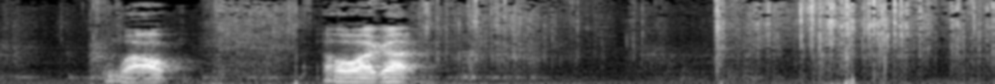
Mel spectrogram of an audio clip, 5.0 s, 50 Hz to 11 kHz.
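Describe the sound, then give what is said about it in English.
A wrapper on a pack of 1991–92 Upper Deck hockey cards crinkles and tears open in a burst of sharp crackles over the final second and a half, after a couple of brief vocal sounds. “Yes, more hockey cards. This is the gimmick now. It's like I open hockey cards at the start of every episode.”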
